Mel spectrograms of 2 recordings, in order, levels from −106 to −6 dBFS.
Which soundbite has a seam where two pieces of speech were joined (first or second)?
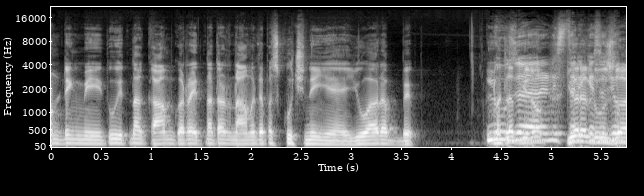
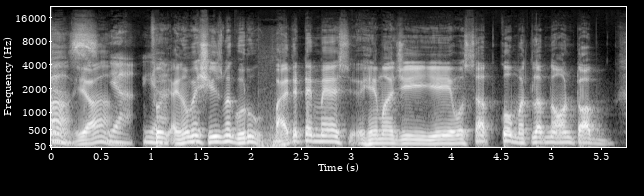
second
